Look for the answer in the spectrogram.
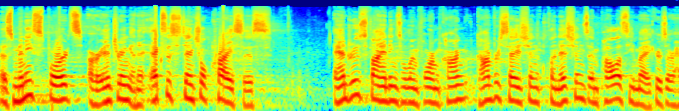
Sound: none

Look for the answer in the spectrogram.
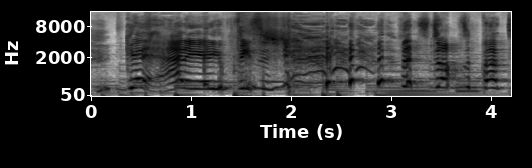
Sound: still laughing

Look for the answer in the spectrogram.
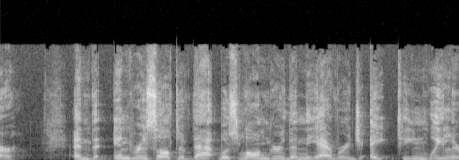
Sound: none

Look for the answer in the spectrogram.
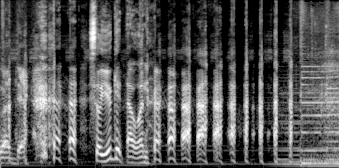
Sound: laughs; relaxed country music

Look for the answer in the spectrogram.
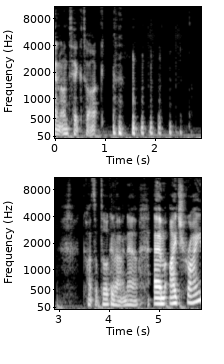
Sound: laughter

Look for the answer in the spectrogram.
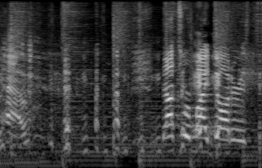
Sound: laughter

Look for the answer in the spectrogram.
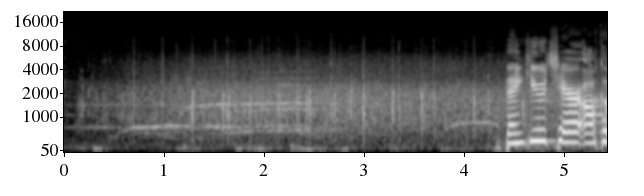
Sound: applause

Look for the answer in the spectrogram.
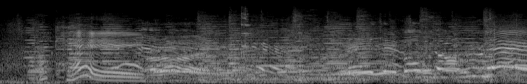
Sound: cheering and chatting

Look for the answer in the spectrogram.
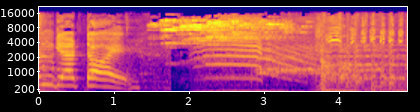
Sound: magical Sound

